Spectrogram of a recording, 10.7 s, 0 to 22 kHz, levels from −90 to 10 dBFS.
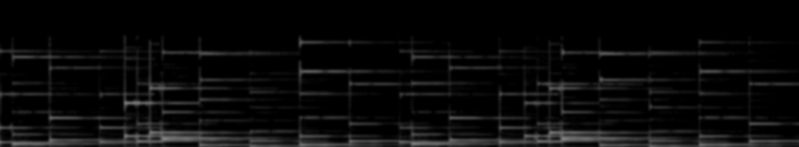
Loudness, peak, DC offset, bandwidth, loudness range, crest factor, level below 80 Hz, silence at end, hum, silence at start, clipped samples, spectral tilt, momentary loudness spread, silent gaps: -36 LUFS; -18 dBFS; under 0.1%; 16 kHz; 7 LU; 20 dB; -86 dBFS; 0 s; none; 0 s; under 0.1%; 1 dB/octave; 16 LU; none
